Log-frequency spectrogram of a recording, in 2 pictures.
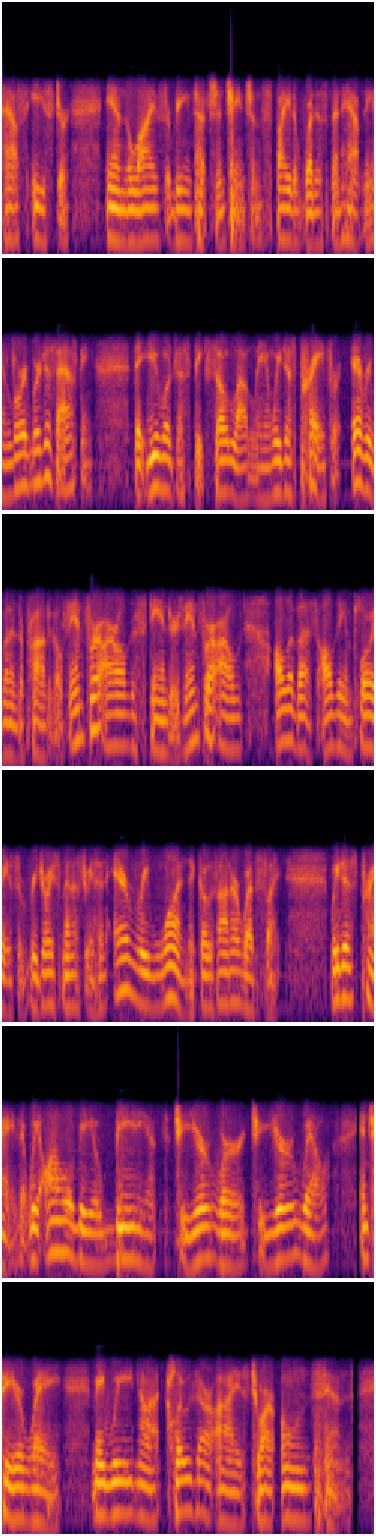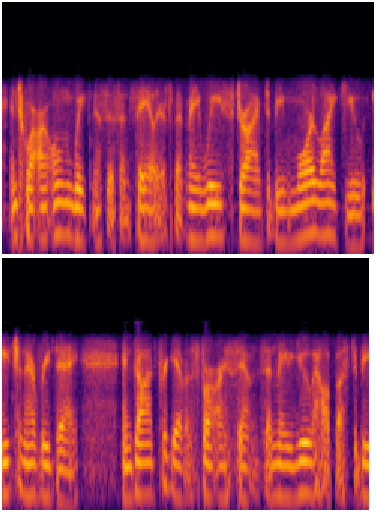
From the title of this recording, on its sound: CONFERENCE CALL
